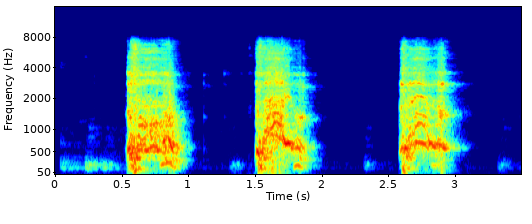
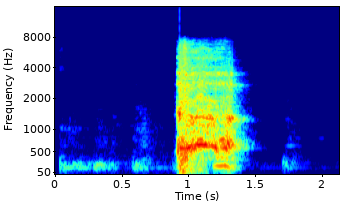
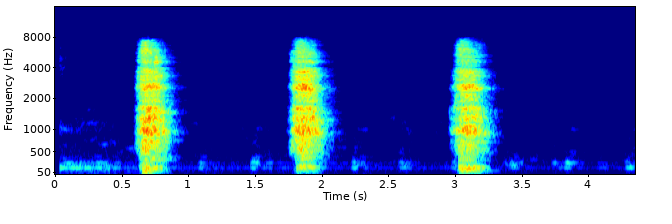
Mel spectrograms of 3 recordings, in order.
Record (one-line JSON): {"three_cough_length": "3.5 s", "three_cough_amplitude": 32768, "three_cough_signal_mean_std_ratio": 0.54, "cough_length": "2.1 s", "cough_amplitude": 32768, "cough_signal_mean_std_ratio": 0.42, "exhalation_length": "4.4 s", "exhalation_amplitude": 32768, "exhalation_signal_mean_std_ratio": 0.3, "survey_phase": "beta (2021-08-13 to 2022-03-07)", "age": "18-44", "gender": "Male", "wearing_mask": "No", "symptom_none": true, "smoker_status": "Ex-smoker", "respiratory_condition_asthma": false, "respiratory_condition_other": false, "recruitment_source": "REACT", "submission_delay": "0 days", "covid_test_result": "Negative", "covid_test_method": "RT-qPCR"}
